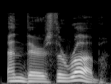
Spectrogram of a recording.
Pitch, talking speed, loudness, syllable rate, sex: 140 Hz, 215 wpm, -15 LUFS, 5.2 syllables/s, male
